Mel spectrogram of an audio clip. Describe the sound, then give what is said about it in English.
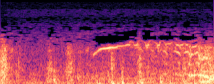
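A horse neighs near a house: one whinny that climbs in pitch, rising out of low background noise. “There. The horse again. It's beyond the house.”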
